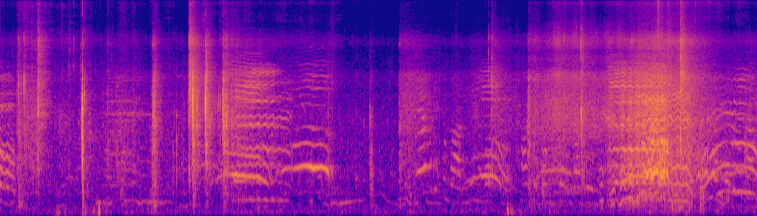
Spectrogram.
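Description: Goats bleat in wavering, nasal cries, with sharp clicks and knocks between calls.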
